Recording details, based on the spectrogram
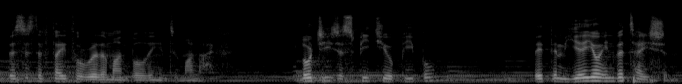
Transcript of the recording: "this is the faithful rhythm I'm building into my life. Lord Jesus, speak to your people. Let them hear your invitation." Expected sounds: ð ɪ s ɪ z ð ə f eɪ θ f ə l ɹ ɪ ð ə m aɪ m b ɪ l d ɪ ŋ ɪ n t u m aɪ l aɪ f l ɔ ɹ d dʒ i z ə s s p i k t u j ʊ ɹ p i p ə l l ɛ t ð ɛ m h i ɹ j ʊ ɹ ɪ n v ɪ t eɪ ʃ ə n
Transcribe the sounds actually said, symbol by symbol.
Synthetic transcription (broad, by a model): ð ɪ s ɪ z ð ə f eɪ θ f ə l ɹ ɪ ð ə m aɪ m b ɪ l d ɪ ŋ ɪ n t u m aɪ l aɪ f l ɔ d dʒ i z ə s s p i k t u j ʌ p i p ə l l ɛ t ð ɛ m h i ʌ j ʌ ɹ ɪ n v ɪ t eɪ ʃ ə n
